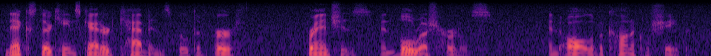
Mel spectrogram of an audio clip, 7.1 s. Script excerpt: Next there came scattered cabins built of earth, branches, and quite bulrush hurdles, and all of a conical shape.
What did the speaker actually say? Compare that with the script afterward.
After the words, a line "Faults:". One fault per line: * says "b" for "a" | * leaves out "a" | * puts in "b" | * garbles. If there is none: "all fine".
Next there came scattered cabins built of earth, branches, and bulrush hurdles, and all of a conical shape.
Faults:
* leaves out "quite"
